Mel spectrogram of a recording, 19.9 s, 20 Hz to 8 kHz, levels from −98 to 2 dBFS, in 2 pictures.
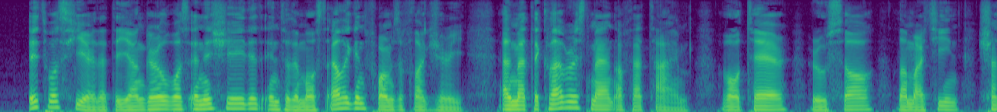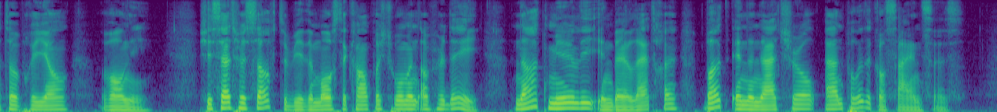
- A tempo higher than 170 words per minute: No, average, 160 wpm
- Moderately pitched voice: No, low, 105 Hz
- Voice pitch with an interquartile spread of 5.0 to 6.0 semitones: Yes, wide, 5.4 semitones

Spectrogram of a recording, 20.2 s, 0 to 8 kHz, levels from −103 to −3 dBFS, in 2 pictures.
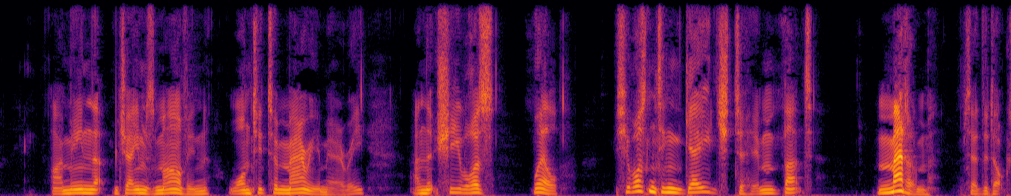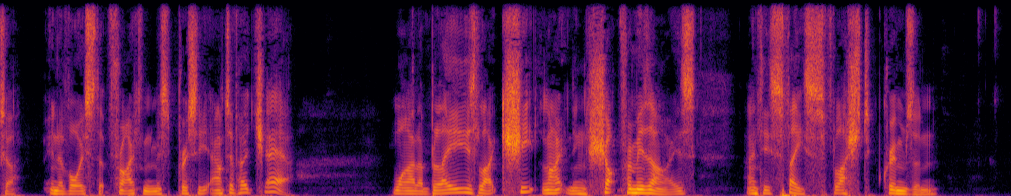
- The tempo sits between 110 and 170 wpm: Yes, average, 140 wpm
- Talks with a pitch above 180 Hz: No, low, 130 Hz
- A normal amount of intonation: Yes, average, 4.5 semitones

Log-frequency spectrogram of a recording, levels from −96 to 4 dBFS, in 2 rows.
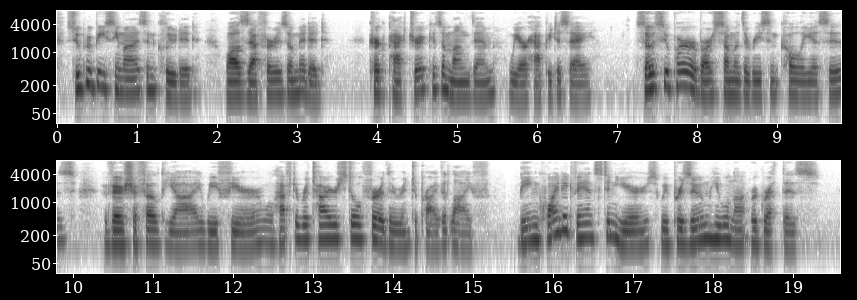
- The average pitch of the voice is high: No, low, 130 Hz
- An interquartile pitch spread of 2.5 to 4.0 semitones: No, average, 4.7 semitones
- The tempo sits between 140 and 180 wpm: Yes, average, 145 wpm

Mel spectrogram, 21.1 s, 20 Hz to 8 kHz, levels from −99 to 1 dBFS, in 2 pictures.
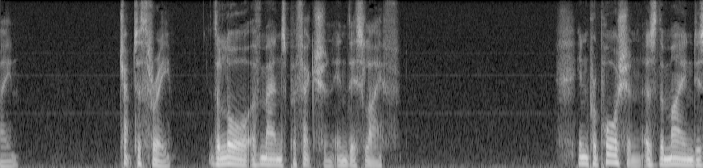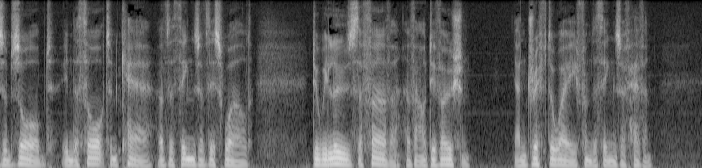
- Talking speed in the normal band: No, slow, 130 wpm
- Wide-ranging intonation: No, average, 3.6 semitones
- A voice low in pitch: Yes, very low, 85 Hz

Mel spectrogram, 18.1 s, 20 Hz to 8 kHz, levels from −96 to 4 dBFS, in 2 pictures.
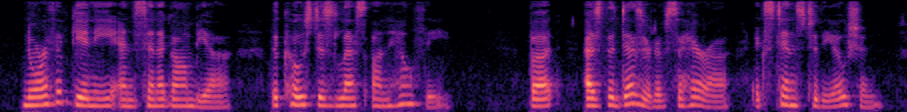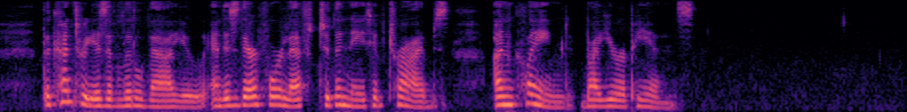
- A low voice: No, high, 190 Hz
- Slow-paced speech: Yes, slow, 125 wpm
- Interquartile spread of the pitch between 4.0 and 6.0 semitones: No, average, 3.5 semitones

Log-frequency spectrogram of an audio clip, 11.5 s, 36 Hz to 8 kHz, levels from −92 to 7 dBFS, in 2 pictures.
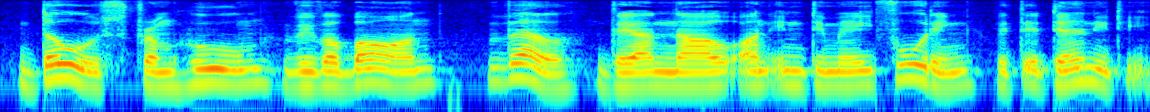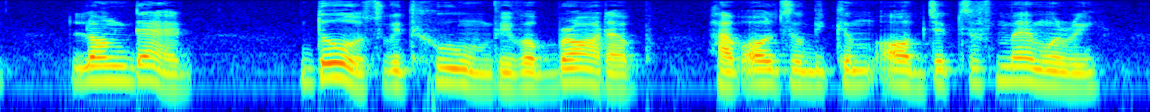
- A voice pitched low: Yes, low, 130 Hz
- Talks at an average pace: Yes, average, 155 wpm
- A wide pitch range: No, average, 3.0 semitones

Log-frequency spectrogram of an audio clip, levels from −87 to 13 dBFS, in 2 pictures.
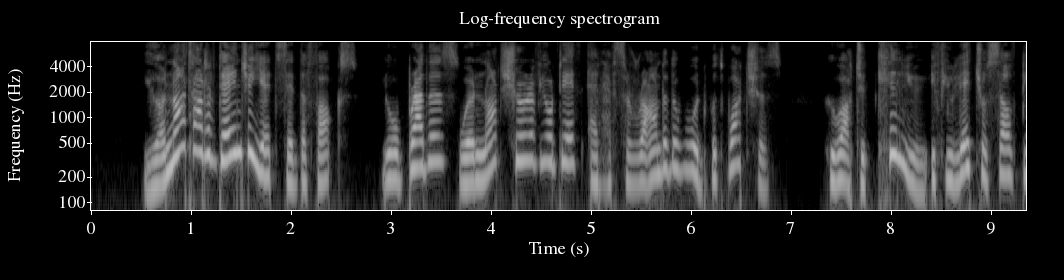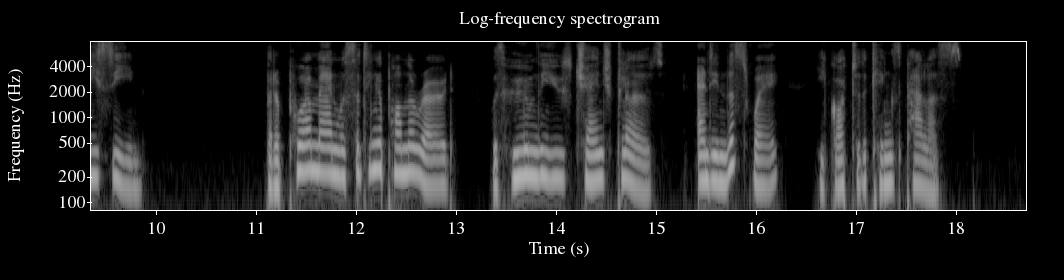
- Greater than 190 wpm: Yes, average, 200 wpm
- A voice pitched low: No, high, 195 Hz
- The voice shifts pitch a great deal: Yes, wide, 6.5 semitones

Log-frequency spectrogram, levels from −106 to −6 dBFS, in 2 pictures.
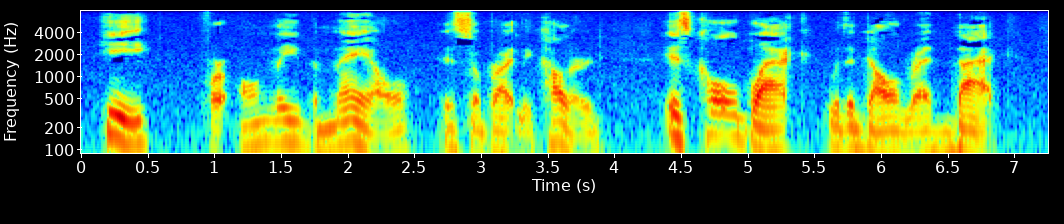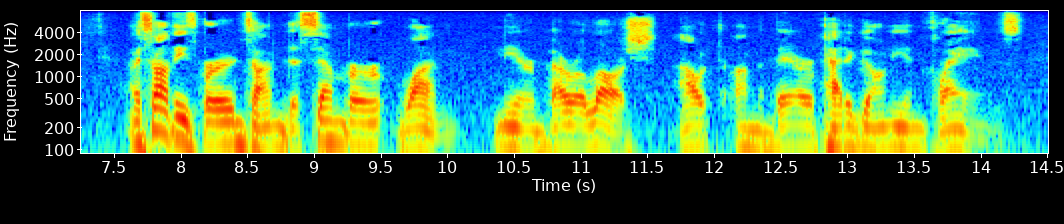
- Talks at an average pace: No, slow, 130 wpm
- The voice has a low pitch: Yes, low, 105 Hz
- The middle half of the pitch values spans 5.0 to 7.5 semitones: No, average, 3.8 semitones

